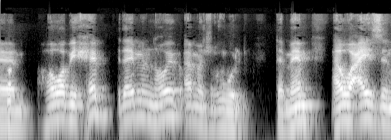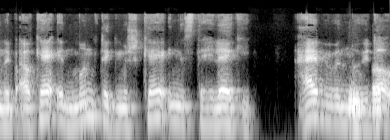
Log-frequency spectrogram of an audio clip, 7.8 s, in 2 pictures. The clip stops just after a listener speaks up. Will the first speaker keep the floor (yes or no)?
yes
